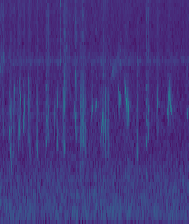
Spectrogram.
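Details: Stripe-throated bulbul, a wild bird in Thailand answering a rival and swooping down aggressively to fight it. Rapid clipped chirps and bright bubbly whistled notes come in quick runs, with loud emphatic accents near the end.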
